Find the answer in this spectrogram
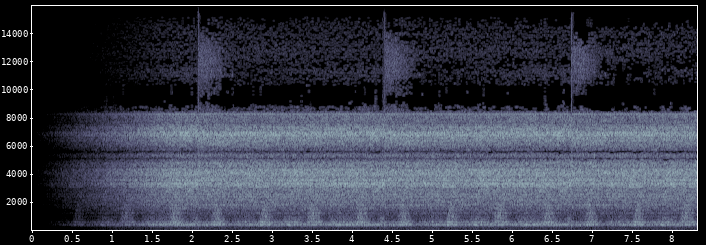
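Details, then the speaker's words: Anesthetized pet, Doppler transducer placed by a veterinary technician over a limb artery: steady whooshing arterial pulse sounds over loud hiss, roughly 100–110 a minute; blood-flow signal for anesthesia blood-pressure monitoring. "Doppler blood pressure monitoring involves remarkably simple equipment and techniques which one applied to your anesthetized pet provides gold standard monitoring of his or her cardiovascular status"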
